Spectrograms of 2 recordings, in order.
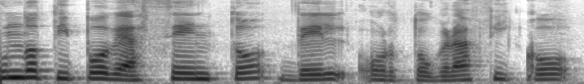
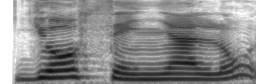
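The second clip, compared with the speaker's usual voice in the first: Yo señalo slow and loud on ÑA; slow teacher demo of señalo, stress on the middle syllable; 5 dB louder, slower than usual. Shown as a demonstration. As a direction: lean on ña in señalo. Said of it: "la palabra no es aguda".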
